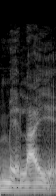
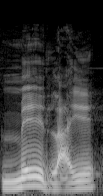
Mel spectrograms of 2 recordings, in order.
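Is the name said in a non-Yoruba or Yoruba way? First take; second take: non-Yoruba; Yoruba. First: The name is said with a non-Yoruba pronunciation. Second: The name is said with a Yoruba pronunciation. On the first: The name means nothing in Yoruba. The speaker calls it wrong. "that people say Melaye. It's- That's, that's rubbish. There is nothing like Melaye in Yoruba" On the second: The name means 'I don't own the world'. The speaker calls it right. "His name is Melaye"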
